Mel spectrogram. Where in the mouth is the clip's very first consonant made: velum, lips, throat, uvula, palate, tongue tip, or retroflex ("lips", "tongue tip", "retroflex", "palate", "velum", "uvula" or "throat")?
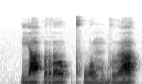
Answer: palate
